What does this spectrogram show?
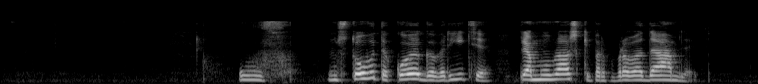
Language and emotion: Russian, angry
